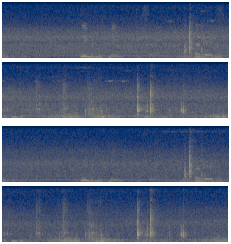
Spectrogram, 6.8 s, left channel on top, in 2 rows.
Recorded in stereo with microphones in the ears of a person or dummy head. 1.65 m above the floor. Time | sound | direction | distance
1.2 | a woman speaking | 30° left (ahead or behind) | ?
2.7 | scissors | 10° left (ahead or behind) | ?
